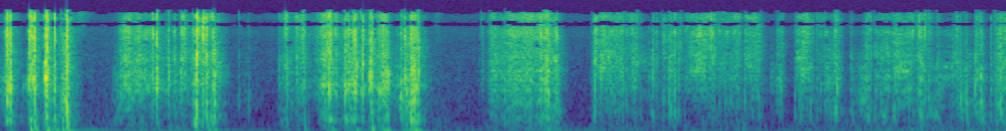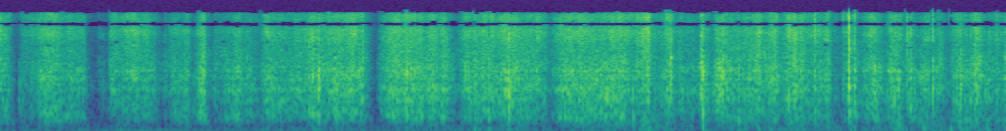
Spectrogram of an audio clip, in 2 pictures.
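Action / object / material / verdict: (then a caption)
scrape / foam bath loofah / foam / none. A cream foam bath loofah is scratched with long nails, then squeezed between both palms. Bright, dry scratching comes in short bursts separated by brief silences, then settles into a steadier, softer crackling and rustling as the foam is pressed.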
